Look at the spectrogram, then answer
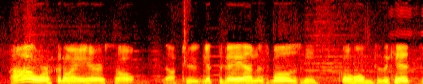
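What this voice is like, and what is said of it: Northern Irish accent. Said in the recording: “That's a very northern accent to be down the south of Cork.”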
